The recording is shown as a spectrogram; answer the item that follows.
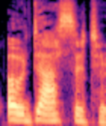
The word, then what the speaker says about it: Audacity: Do you know Odasite? I'm not saying it right. – No, it's Audacity. – Is it? – Yes.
